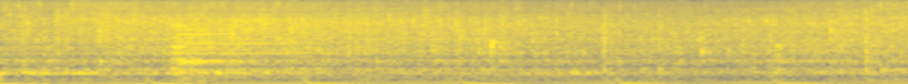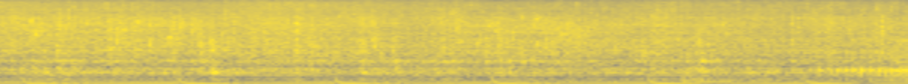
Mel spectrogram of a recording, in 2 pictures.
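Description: Onions hit a hot pan and fry with a loud, close, continuous sizzle, while a faint regular low thumping repeats underneath throughout; no voices.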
